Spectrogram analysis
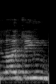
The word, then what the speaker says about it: lodging: Here the word is lodging, D is silent here.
